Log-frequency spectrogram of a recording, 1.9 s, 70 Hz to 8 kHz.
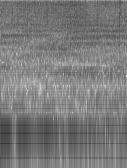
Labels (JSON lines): {"label": "anthrophony, boat engine", "recorder": "SoundTrap 500"}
